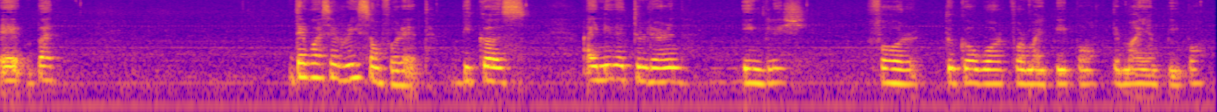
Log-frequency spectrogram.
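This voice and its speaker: Slow, mellow woman. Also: fairly low pitch, flat delivery, vocal fry, a little hiss or hum, low-quality recording. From El Salvador. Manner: halting, reflective, earnest. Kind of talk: personal testimony to camera.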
